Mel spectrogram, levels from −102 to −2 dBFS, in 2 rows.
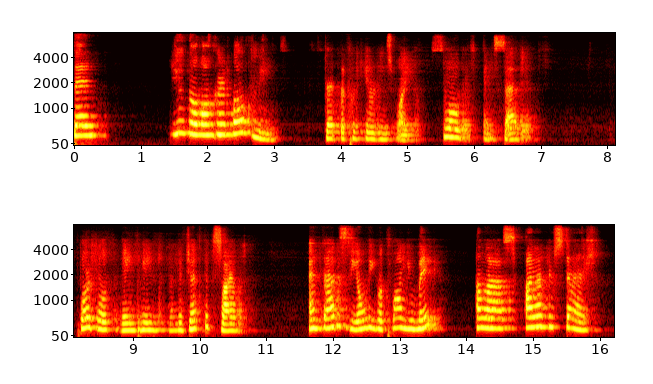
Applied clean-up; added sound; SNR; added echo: neural mask model DeepFilterNet 3.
